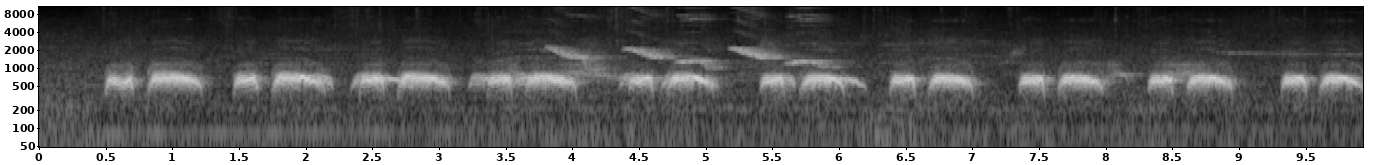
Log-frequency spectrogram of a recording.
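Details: Spotted dove cooing to provoke other doves into calling: steady, low, hollow coos about one per second throughout, with a few brief higher whistled notes from another bird in the middle.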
